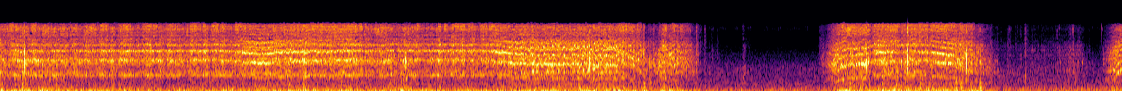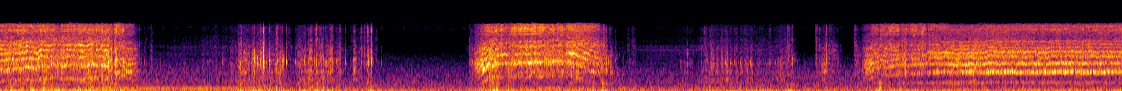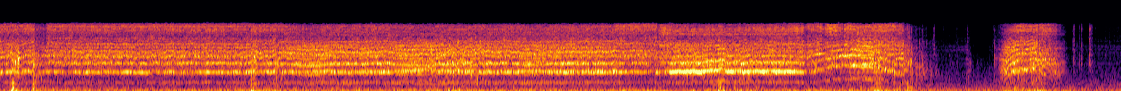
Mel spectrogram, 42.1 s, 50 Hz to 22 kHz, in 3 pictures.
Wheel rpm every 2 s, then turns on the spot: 200, 200, 200, 180, 30, 130, 40, 100, 10, 10, 80, 20, 60, 120, 110, 110, 110, 120, 120, 80, 20.
8-10 14-18 20-22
